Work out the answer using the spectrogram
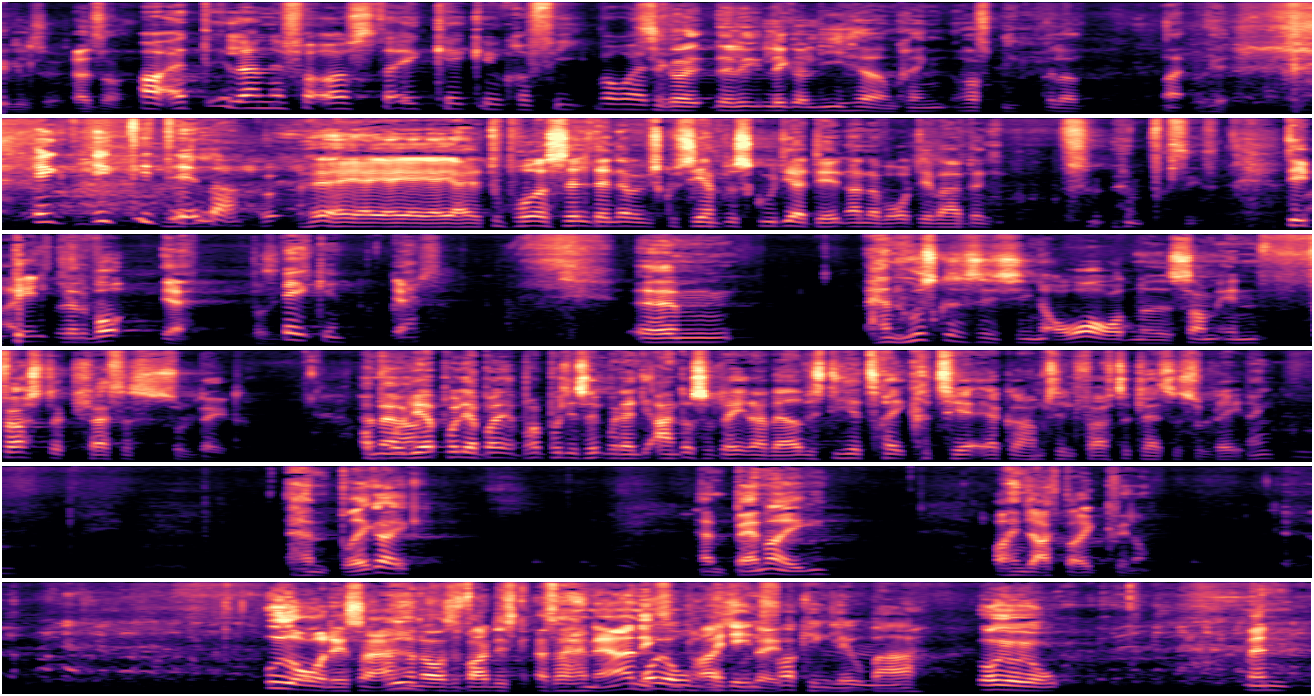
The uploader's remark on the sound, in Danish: Live fra Århus Musikhus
